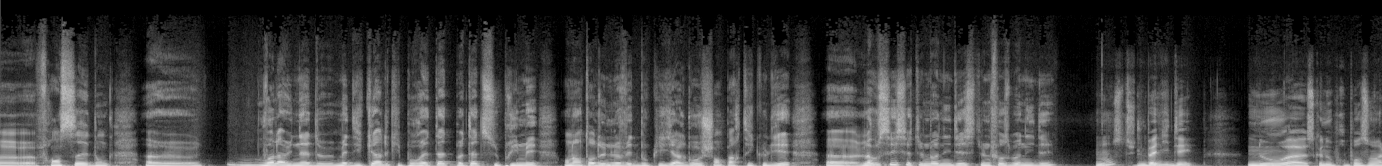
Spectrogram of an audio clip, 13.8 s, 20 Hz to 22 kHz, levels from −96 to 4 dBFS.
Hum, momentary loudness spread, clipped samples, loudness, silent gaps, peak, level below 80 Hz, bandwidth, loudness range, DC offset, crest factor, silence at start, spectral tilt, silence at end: none; 7 LU; under 0.1%; -17 LUFS; none; -2 dBFS; -34 dBFS; 16 kHz; 1 LU; under 0.1%; 14 dB; 0 s; -6 dB/octave; 0 s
